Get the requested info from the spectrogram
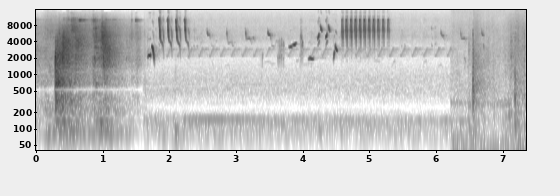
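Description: Small birds chirping and twittering in a series of short, high calls for about four seconds, opening after a brief rush of noise. Near the end the background changes and there are a couple of soft knocks.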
